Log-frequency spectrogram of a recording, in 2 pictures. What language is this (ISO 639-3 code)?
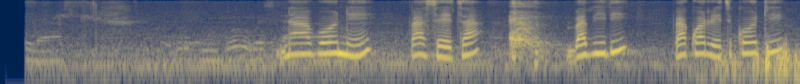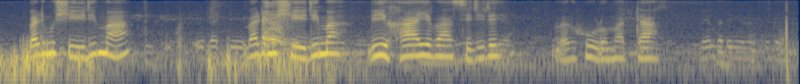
myx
